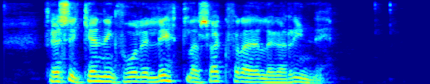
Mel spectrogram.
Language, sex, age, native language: Icelandic, male, 80-89, Icelandic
